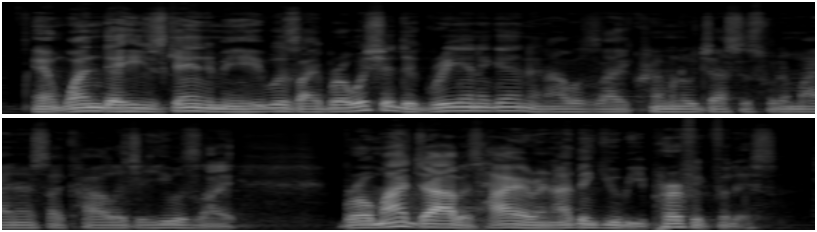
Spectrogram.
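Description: This man talks at a very fast pace with a very deep, low pitch and ordinary pitch variation. The recording is very clean, with a silent background. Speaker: rapper. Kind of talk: casual interview chat.

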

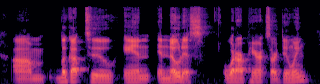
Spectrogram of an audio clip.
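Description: With an American accent, a man speaks at a medium pitch with fairly even intonation. His is a plain, everyday voice. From North Carolina, Raleigh. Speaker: law student and youth advocate. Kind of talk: podcast interview.

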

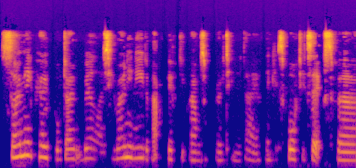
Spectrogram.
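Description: With ordinary rises and falls in pitch, a woman talks at a moderate tempo. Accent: English. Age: 40s. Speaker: vegan speaker. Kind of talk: casual chat.

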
